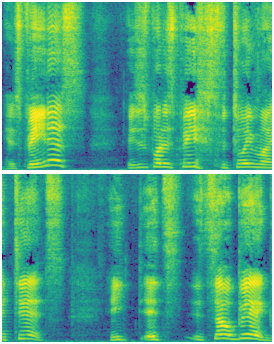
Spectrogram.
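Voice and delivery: high, loud flustered disbelief; flustered shock. Acted. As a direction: react breathless and flustered. Flustered reaction, laugh heard.

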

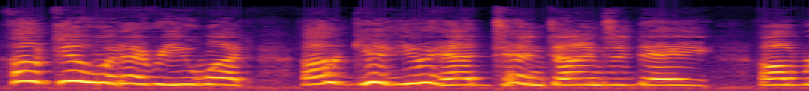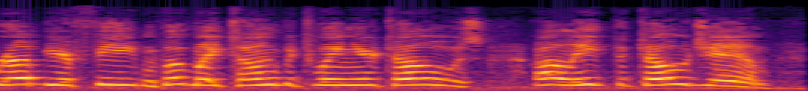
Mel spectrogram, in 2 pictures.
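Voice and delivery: mock a desperate woman pleading; woman begging. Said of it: "a woman fucking begging".

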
